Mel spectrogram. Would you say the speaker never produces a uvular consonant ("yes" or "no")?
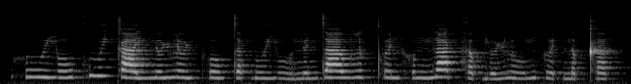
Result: yes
